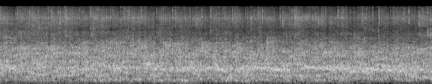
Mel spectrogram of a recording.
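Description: Large football stadium crowd cheering and chanting, a loud steady din from the packed stands.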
